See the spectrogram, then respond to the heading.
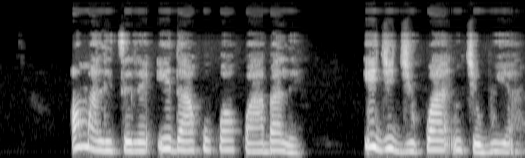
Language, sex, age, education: Igbo, female, 15-29, tertiary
